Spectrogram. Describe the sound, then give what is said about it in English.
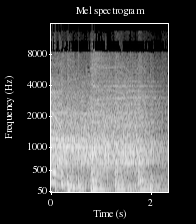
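A huge crowd inside a convention center roars with sustained cheering and scattered whoops for Senator Edward Kennedy, loud and dense throughout, with a rhythmic chant-like pulse running beneath the wash of voices. “Celebrity endorsements were being thrown around like confetti, but the biggest cheer of the week went to”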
